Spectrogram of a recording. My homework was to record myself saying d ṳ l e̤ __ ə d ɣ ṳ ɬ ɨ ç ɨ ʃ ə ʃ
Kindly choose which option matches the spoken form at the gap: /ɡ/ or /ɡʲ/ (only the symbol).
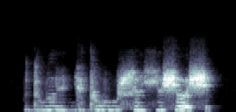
ɡʲ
